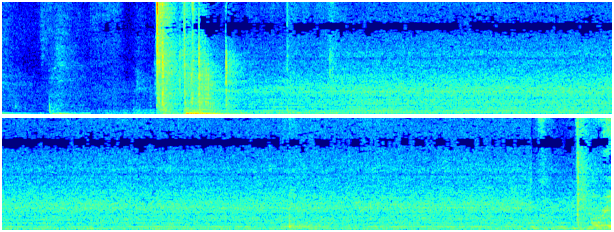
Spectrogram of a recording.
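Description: A single heavy thump about two seconds in, like a door swinging shut, followed by a steady machine hum with a faint held tone underneath.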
